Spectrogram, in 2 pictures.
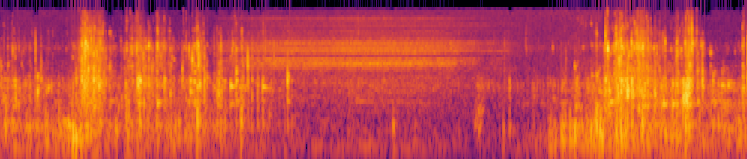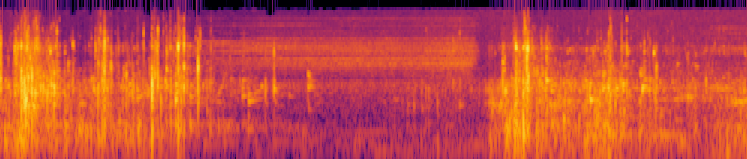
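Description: Air bubbles gurgle and burble loudly underwater in repeated bursts.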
